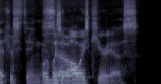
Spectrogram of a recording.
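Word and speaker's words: κύριος: Um, did they ever I I think the Greek word is curios which is lord. Curios or curios depending on your Greek dialect.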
